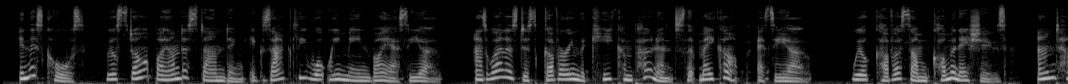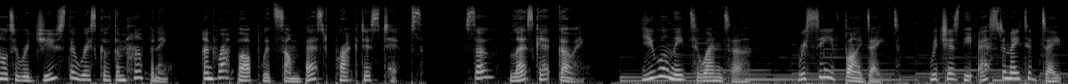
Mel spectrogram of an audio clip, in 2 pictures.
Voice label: british elearning; BRITISH » BFF and girl next door with a British accent.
